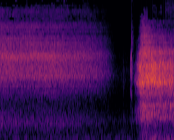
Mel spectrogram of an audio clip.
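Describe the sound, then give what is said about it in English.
A long, airy breath drawn in, a brief pause, then a louder, fuller exhale rushing out. Single breath cycle, no talking. “Breathe in again. And exhale.”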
